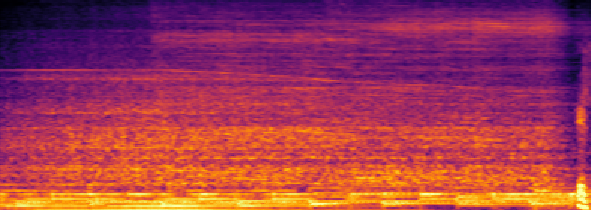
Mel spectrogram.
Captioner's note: metal grinding sounds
